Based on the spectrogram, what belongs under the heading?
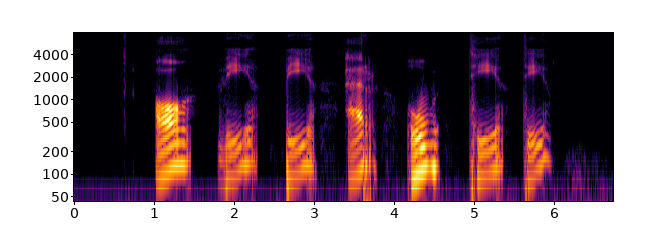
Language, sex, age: Swedish, male, 53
